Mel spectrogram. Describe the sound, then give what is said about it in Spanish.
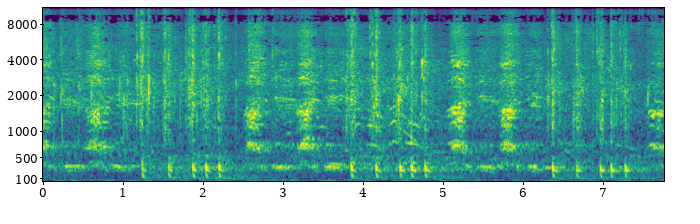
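A stadium crowd gives an ovation to a player named Daiki after a match, with faint chanting punctuated by sharp, regular clap-like beats that repeat in bursts. “yo creo que tenemos un audio por ahí que se muestra claramente cómo le ovacionaban el otro día mismo tras finalizar el partido a Daiki.”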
